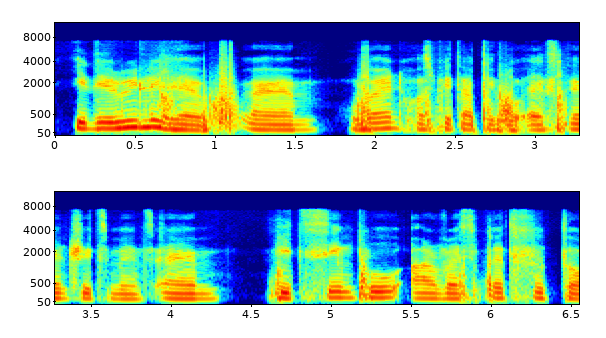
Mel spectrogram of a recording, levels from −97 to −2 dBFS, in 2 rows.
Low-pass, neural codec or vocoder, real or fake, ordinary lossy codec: 7.2 kHz; codec, 16 kHz, 6 kbps, DAC; fake; none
